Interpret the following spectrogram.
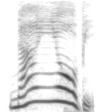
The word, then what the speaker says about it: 何曜日: 何曜日 What day? What day of the week? 何曜日何曜日 Rising on the second syllable, coming down on the second to last syllable, u.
